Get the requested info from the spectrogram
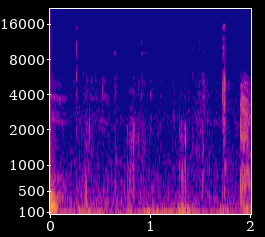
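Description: Dogs breathing noisily close by, with a few short low sounds about a second in.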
